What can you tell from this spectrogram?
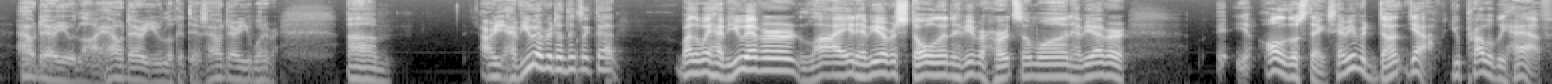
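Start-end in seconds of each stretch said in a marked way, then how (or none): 0.2-2.8 play-acted disappointed, soft, angry scolding tone. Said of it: "for you to talk like that".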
